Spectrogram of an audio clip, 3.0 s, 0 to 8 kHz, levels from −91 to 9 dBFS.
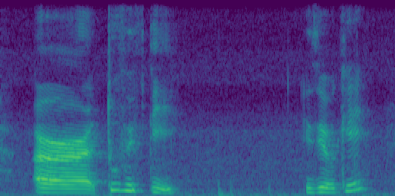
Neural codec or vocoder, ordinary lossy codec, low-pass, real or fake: none; none; none; real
